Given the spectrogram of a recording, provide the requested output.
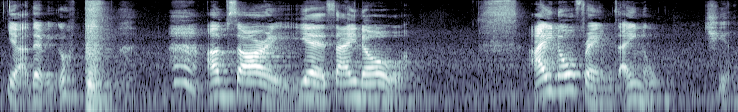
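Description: Woman streamer, bright tense voice, unhurried, giggly and chatty with viewers. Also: mid-range voice, expressive, a little hiss or hum. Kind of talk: casual live-stream gaming chat.

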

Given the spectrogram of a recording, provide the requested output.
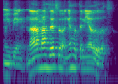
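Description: Guy teaching english online, patient, explains stuff slowly, kinda muffled call audio. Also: on the high side, lively intonation, creaky, sharp tone. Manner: patient, explains slowly, mixes English examples into his talk. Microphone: video call.

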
